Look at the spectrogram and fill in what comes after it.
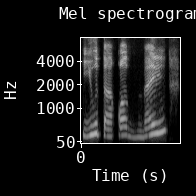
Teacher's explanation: make sure again आपको क़ाफ़ को heavy करना है और बा पे शद को वाज़ेह करना है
